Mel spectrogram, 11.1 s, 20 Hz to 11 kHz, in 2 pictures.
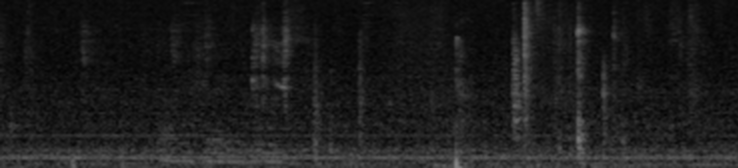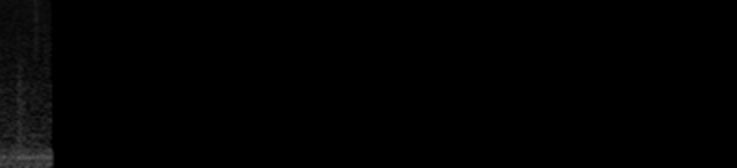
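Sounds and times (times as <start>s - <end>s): steady low hum: 0.0s - 5.9s.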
